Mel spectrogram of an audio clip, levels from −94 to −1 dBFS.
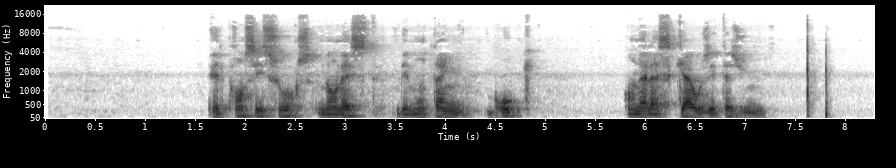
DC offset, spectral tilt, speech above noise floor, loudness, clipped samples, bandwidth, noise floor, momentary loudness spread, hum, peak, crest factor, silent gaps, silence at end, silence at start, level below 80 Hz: under 0.1%; -5 dB/octave; 48 dB; -21 LUFS; under 0.1%; 16 kHz; -68 dBFS; 12 LU; none; -2 dBFS; 20 dB; none; 0.45 s; 1.65 s; -56 dBFS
